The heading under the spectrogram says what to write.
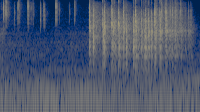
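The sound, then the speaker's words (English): Dice rolled for an ESP check rattle and tumble: a run of light, sharp clicks gives way to a dense, bright clatter that lasts about a second before settling. No one speaks. “Roll your ESP or under.”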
